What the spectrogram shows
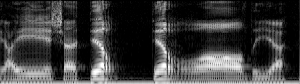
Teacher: তানবিনের পরে র আসছে, রকে তাসদিদ দিয়ে গুন্না ছাড়া আমরা পড়তেছি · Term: ঈদগামে বিলাগুন্না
